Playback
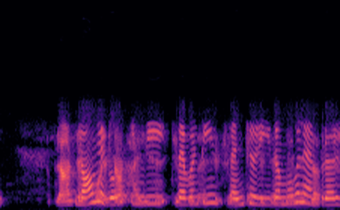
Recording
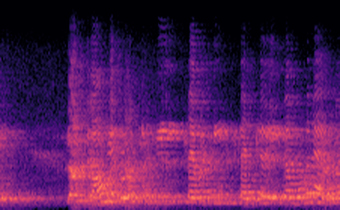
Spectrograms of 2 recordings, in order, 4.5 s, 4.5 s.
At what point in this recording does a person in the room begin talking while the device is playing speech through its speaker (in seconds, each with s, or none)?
none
